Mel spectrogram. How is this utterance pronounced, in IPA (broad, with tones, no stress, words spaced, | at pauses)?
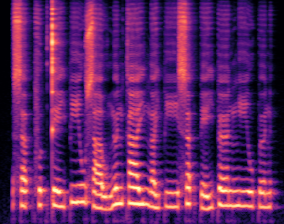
sɐ˨˥p̚fʊ˨˥k̚t̪e˨jpiː˥w saː˨˩wn̪ɵ˥n kaː˥j ŋɐ˨jpiː˨sɐ˥k̚ pe˨˥jpœː˥n ŋiː˧wpɵ˧n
